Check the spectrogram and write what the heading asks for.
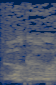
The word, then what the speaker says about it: RDAR: communications person uh from ardar said uh i have to put uh the name of the uh the group out there in terms of uh ardar that's how pronounced results driven agricultural research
